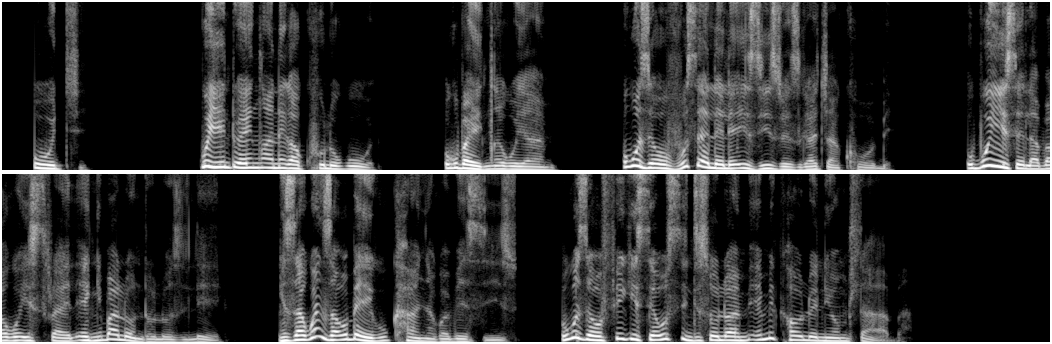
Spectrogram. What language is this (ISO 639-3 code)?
nde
